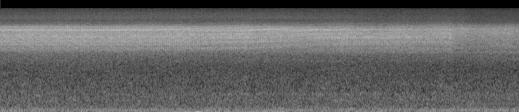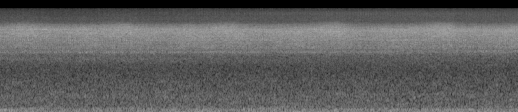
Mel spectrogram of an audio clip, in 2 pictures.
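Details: Table Rock Lake shore cicadas, southern Missouri, hot weather: an unbroken, bright buzzing drone holding steady, dipping slightly in loudness midway, above a faint low hum.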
